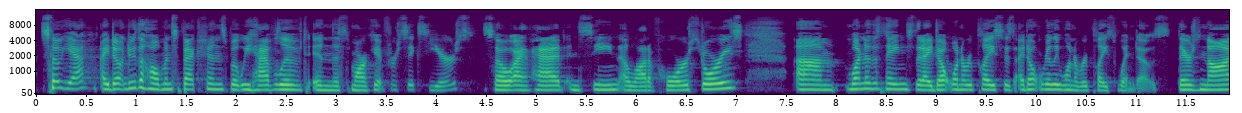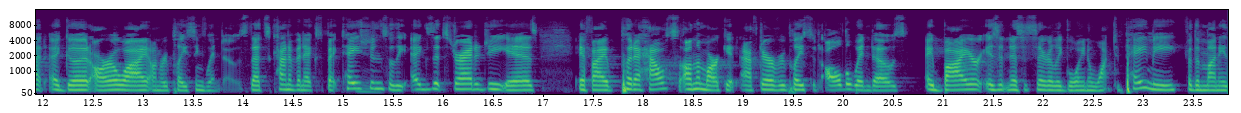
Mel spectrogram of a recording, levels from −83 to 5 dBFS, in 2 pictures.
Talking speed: 230 wpm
